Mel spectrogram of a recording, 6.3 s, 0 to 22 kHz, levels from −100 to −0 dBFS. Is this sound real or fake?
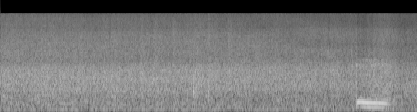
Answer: real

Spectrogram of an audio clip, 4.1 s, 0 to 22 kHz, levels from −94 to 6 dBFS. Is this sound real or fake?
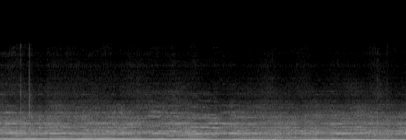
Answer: fake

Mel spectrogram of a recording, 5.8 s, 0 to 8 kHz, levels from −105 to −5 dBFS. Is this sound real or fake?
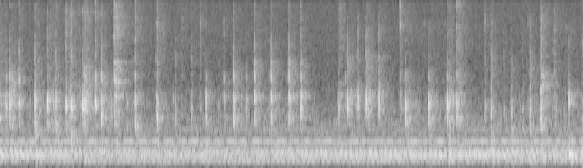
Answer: real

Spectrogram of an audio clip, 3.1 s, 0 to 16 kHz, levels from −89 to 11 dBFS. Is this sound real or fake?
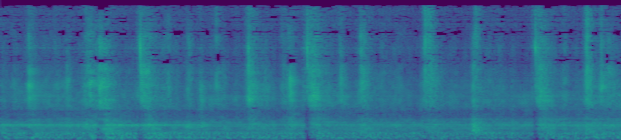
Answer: fake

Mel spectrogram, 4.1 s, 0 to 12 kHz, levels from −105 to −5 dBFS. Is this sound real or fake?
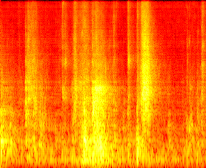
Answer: fake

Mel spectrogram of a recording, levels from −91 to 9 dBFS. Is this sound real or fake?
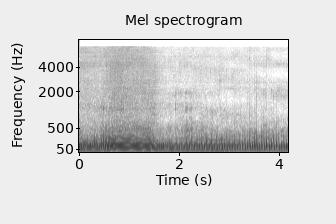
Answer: fake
